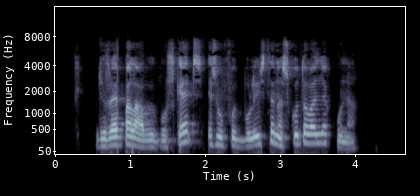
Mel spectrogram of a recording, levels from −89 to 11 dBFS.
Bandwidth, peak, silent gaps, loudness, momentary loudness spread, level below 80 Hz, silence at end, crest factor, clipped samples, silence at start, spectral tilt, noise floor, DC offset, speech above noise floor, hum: 8.2 kHz; -4 dBFS; none; -24 LUFS; 12 LU; -66 dBFS; 0.65 s; 20 dB; under 0.1%; 0.55 s; -4.5 dB/octave; -84 dBFS; under 0.1%; 60 dB; none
